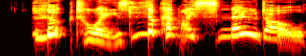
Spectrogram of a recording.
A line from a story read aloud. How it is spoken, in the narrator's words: cried Amelia Jane, proud of what she had done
